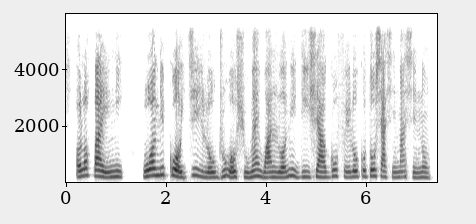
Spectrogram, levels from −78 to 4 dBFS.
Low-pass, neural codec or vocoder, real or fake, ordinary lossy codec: 5.4 kHz; codec, 16 kHz in and 24 kHz out, 0.4 kbps, LongCat-Audio-Codec, fine tuned four codebook decoder; fake; none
